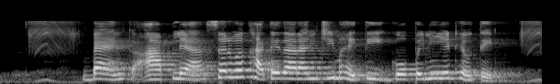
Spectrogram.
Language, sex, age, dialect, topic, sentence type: Marathi, female, 36-40, Standard Marathi, banking, statement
